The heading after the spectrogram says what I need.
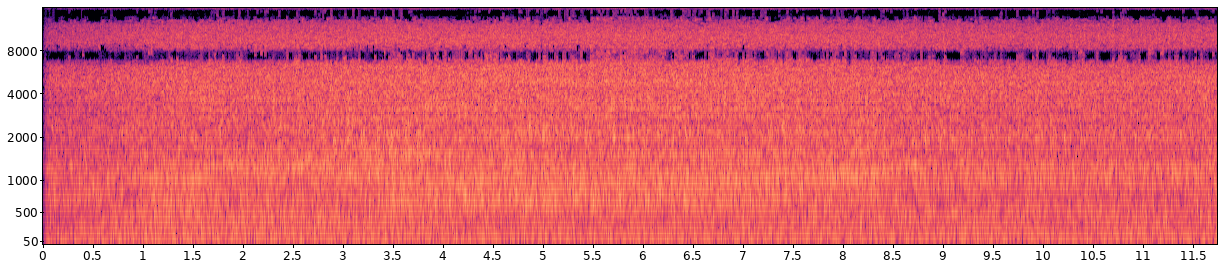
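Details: Chevy 7.4 Vortec V8 idling cold with a deep, steady rumble and a quick knock running through it; owner asks whether it is piston slap or bearing knock.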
